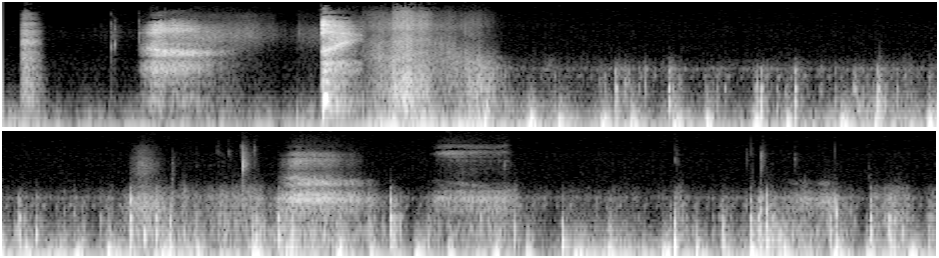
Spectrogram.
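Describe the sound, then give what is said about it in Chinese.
A girl's heartbeat thumps steadily, low and muffled as if heard through a chest, with a few soft breaths and sighs near the start and no talking. “这样听女孩子的心跳，还是第一次吧。”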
